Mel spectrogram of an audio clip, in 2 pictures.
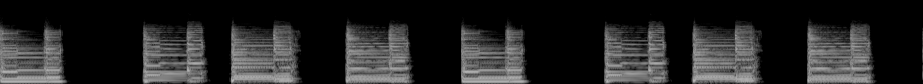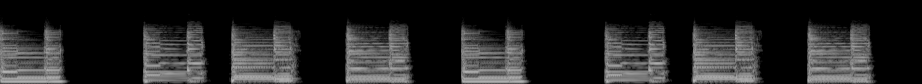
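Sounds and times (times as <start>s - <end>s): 
main guitar playing in E minor at 104 BPM: 0.0s - 0.6s, 1.4s - 5.2s, 6.1s - 9.9s, 10.7s - 13.3s, 13.9s - 14.5s, 15.3s - 18.0s.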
